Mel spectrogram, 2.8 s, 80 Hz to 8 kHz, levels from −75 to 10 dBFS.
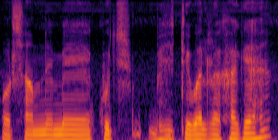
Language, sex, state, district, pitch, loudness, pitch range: Hindi, male, Jharkhand, Ranchi, 105 Hz, -16 LUFS, 105-110 Hz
